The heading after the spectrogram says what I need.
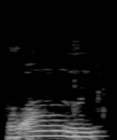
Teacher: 기억하고 미음이 만나면 기억이 뭘로 발음된다? 이응으로 발음된다. 부엌문. 끝소리 규칙. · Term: 비음화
